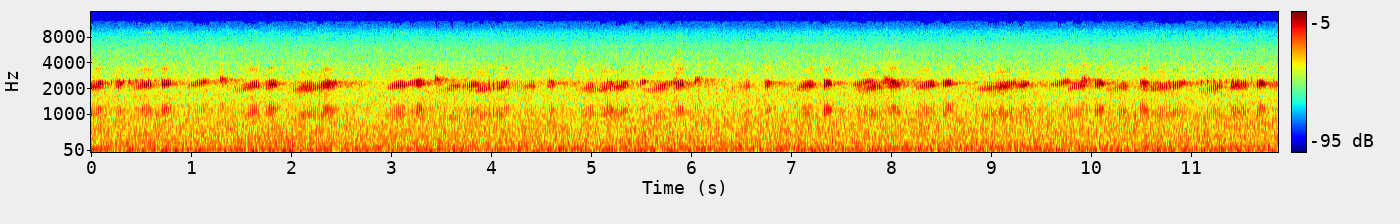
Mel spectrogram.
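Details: Frogs at Clearwater Commons calling in breeding season: a sustained chorus of rapid high trills, individual bursts swelling roughly every second or so, layered over a quieter lower droning tone and faint low rumble.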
